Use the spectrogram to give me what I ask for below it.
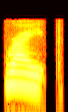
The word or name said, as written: ripe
